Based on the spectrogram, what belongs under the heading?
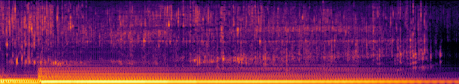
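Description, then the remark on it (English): Inkspot's St. Wrytham Lager being poured into a glass, a steady, continuous glugging stream with foamy hiss that carries for several seconds before tapering off at the end, with no voices. “So that's Inkspot's St. Wrytham Lager. Cheers!”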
